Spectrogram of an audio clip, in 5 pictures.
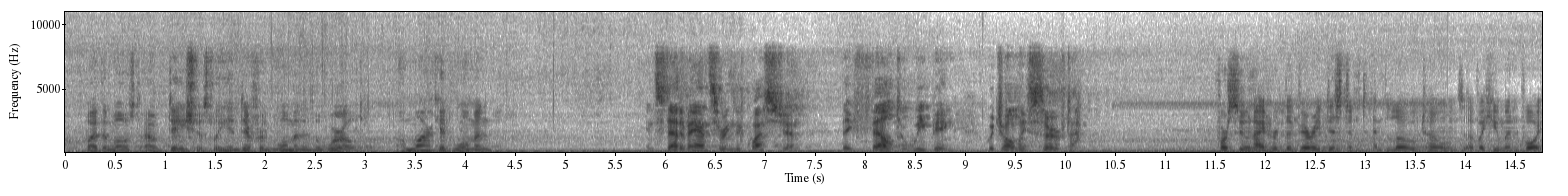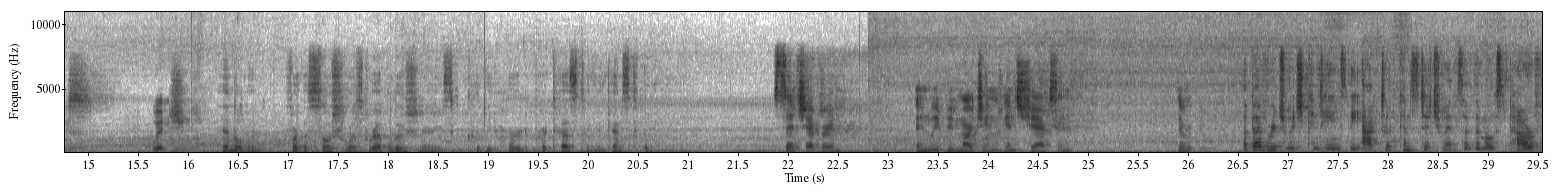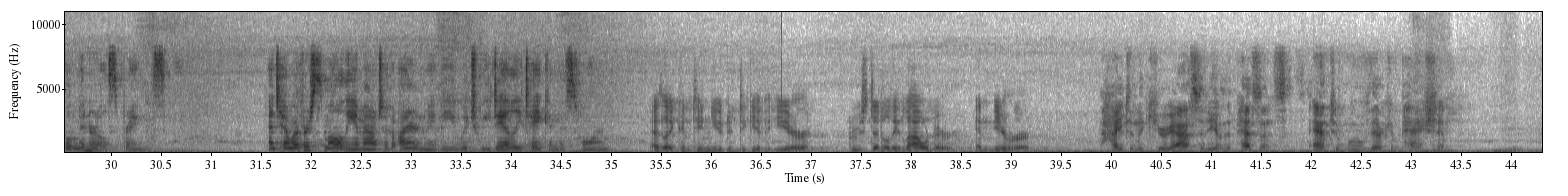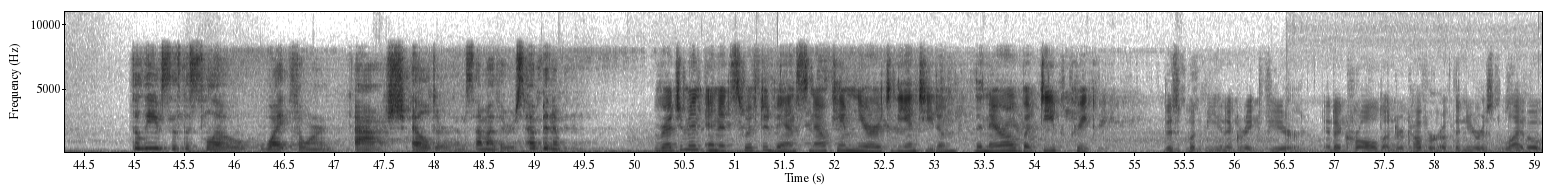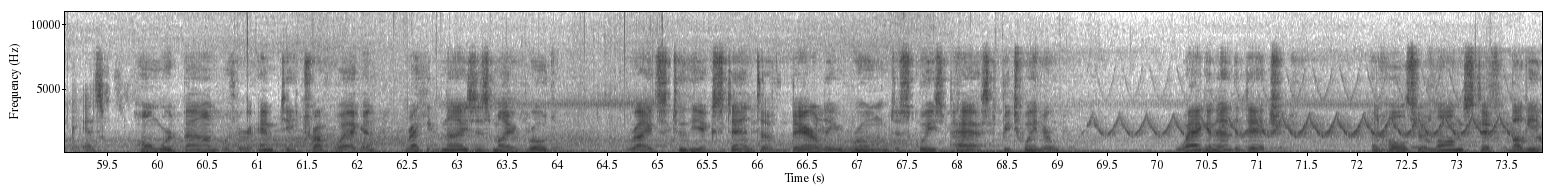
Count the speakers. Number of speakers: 6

